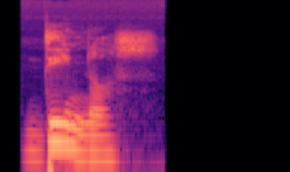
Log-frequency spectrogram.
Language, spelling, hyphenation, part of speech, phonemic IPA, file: Greek, Ντίνος, Ντί‧νος, proper noun, /ˈdi.nos/, EL-Ντίνος.ogg
- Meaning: A shortened, everyday form of Κωνσταντίνος, Constantine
